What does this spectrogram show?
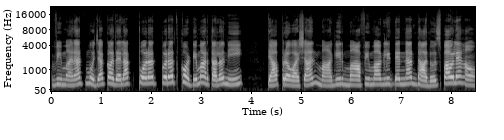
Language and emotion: Goan Konkani, happy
